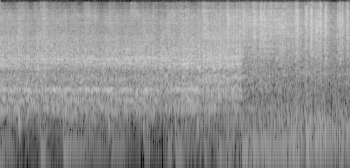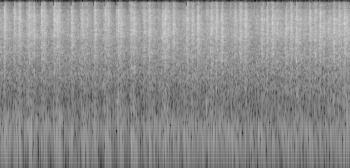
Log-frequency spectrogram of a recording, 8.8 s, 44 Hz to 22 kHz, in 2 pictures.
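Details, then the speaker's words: 1962 Maserati, long non-running, after restoration work and gas tank install, first runs: sharp puffing ticks on a ragged idle that quicken with light revs; a sizeable exhaust leak. "Rev it up just a little bit. We obviously have one hell of an exhaust leak. Well, it didn't sound like the high-performance monster I hoped to hear, but there's light at the end of the tunnel."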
